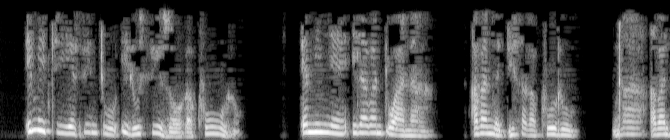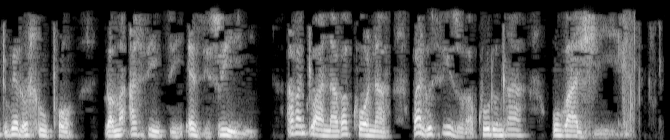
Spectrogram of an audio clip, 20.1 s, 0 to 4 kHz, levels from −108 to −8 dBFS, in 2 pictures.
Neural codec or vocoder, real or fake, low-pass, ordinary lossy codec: codec, 16 kHz, 4 kbps, FunCodec, trained on LibriTTS, 50 frames a second; fake; 3.6 kHz; MP3, 16 kbps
